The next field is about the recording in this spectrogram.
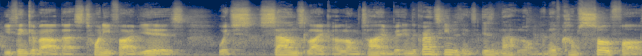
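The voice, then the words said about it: English accent. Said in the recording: “how do the English accent work on the American girls”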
